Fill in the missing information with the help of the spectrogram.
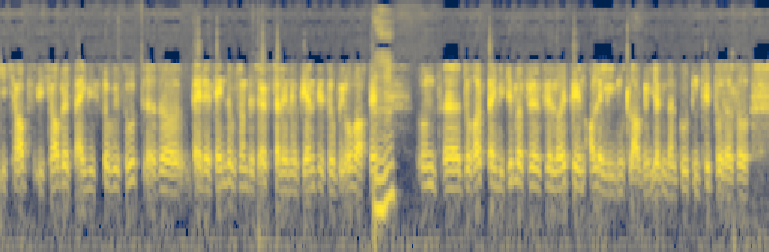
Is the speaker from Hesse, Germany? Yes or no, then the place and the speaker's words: no; Bavaria, Germany; Ich komme direkt aus Bayern, ja. Also ich bin an der österreichischen Grenze.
